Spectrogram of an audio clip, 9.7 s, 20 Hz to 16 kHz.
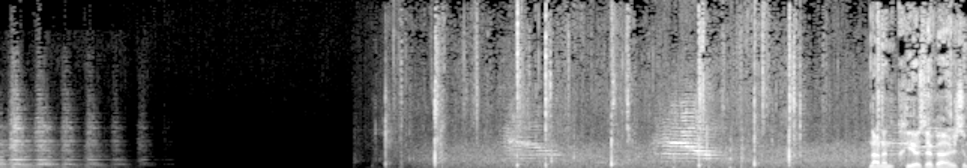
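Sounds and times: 
gritty noisy street background: 3.6s - 9.6s
stray cat meowing: 4.9s - 7.5s, 8.7s - 9.6s
speech: 8.7s - 9.6s.

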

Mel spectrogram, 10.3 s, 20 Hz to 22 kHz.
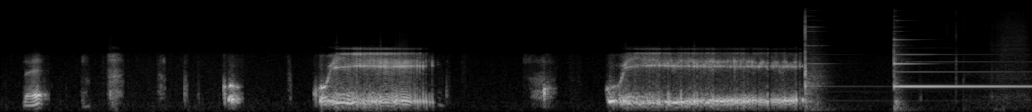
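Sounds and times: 
speech: 0.2s - 0.6s
voice imitating a hungry pig: 1.6s - 2.5s, 3.1s - 4.5s, 5.2s - 8.0s
bright chime ringing: 8.1s - 10.3s.

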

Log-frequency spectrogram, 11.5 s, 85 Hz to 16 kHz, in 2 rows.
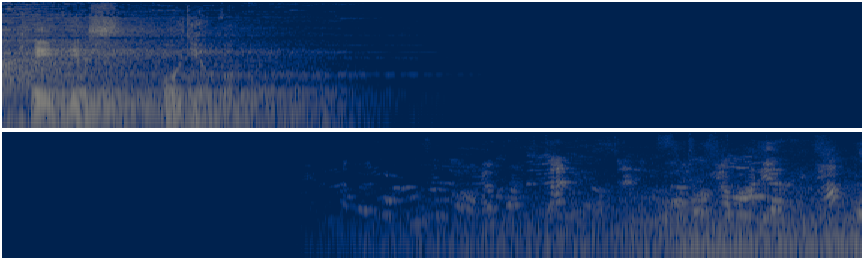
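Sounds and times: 
speech: 0.2s - 1.8s
overlapping chatter from many young voices inside a noisy bus: 7.8s - 11.4s.

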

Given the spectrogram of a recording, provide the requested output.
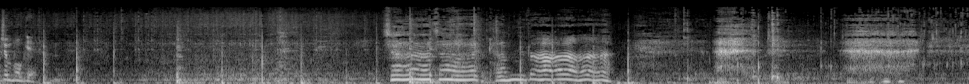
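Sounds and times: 
speech: 0.0s - 0.6s, 3.8s - 6.5s, 7.2s - 7.5s
boiling water poured into instant food cup: 7.8s - 9.6s.

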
